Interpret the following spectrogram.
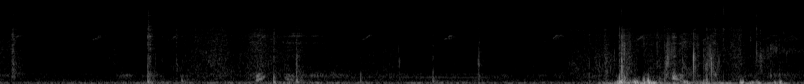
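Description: Footsteps on a gravel and dirt track, with a few faint short bird chirps. About six seconds in come louder low thuds and rumbling as the walker jumps down, jolting the handheld camera's microphone.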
